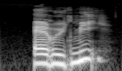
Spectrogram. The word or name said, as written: arytmi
